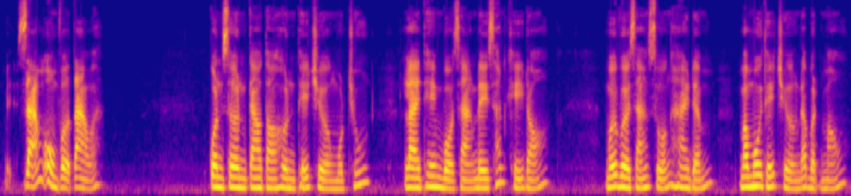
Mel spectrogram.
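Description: Woman, audiobook narrator, steady storytelling, low-pitched voice, faint background music. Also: dry recording.

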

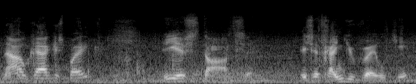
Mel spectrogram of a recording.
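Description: In a 1980s comic radio play, an actor plays a slick, pushy male used-car salesman who is shamelessly upbeat and wildly animated. His medium-pitched voice delivers fast, brazenly glib sales patter full of glib reassurance, and the recording is very noisy.

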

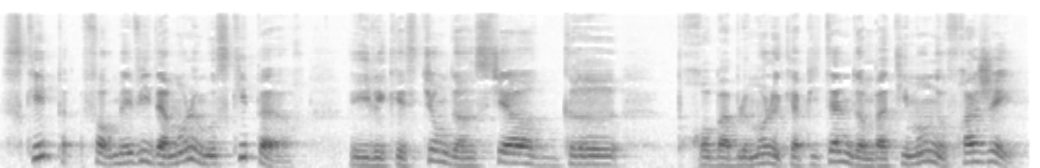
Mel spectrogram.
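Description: Calm methodical lord, read by a woman. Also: deep voice, measured pace.

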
